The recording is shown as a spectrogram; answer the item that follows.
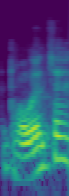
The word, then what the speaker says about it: polenta: Polenta?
